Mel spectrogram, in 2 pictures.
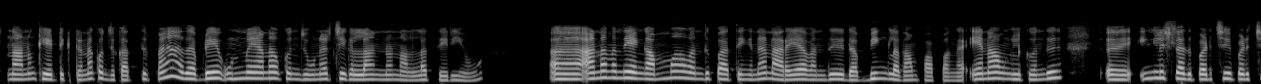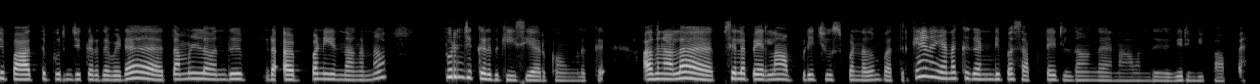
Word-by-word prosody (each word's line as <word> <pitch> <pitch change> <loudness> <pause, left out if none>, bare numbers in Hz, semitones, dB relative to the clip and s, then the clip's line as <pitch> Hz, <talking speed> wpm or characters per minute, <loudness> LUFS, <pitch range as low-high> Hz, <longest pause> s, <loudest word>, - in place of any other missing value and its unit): நானும் 245 +2 0
கேட்டுக்கிட்டேன்னா, 235 0 0
கொஞ்சம் 220 -5 -5
கத்துப்பேன். 250 - -2
அது 265 - +4
அப்படியே 275 +6 +4 0.2
உண்மையான 280 +1 +2
கொஞ்சம் 230 -2 -4
உணர்ச்சிகள்லாம் 230 -2 0
இன்னும் 225 -1 -5
நல்லா 200 +3 -3 0.2
தெரியும். 195 -1 -7 0.8
அ - - +6 0.3
ஆனா 290 +3 +4
வந்து, 300 0 +3
எங்க 255 -2 0
அம்மா 285 +5 -1
வந்து 260 0 -4
பார்த்தீங்கன்னா, 235 +2 -1
நெறையா 225 +2 +3
வந்து 220 +3 -1 0.2
டப்பிங்ல 235 +4 0
தான் 205 0 -6
பார்ப்பாங்க. 185 -1 -6 0.2
ஏன்னா 270 +2 +3
அவுங்களுக்கு 240 -3 -2
வந்து 275 +5 +2 0.6
அ - - +4 0.3
இங்கிலீஷில 285 -2 +2
அது 240 - -2
படிச்சு, 240 +3 0
படிச்சு 245 +4 -1
பார்த்து 230 +1 +2
புரிஞ்சிக்கறத 230 -2 -3
விட, 240 +5 +1 0.5
தமிழ்ல 260 +2 0
வந்து 240 +2 +1
இப்ப 255 +6 -34 0.3
டப் 225 0 +2
பண்ணீருந்தாங்கன்னா, 225 0 -2 0.7
புரிஞ்சிக்கிறதுக்கு 265 - +2
ஈஸியா 195 0 -2
இருக்கும் 185 0 -11
அவங்களுக்கு. 175 0 -11 0.5
அதனால 250 +2 +4 0.5
சில 265 -2 +4
பேர்லாம், 235 0 +2
அப்படி 230 +3 -6
சூஸ் 225 -3 -6
பண்ணதும் 205 +1 -5
பார்த்துருக்கேன். 325 - -1
ஆனா 350 - +1
எனக்கு 275 0 -2
கண்டிப்பா 240 +1 -2
சப்டைட்டில் 200 -1 -7
தாங்க, 190 -1 -10 0.2
நான் 175 0 -14
வந்து 175 +1 -12 0.2
விரும்பி 180 -1 -8
பார்ப்பேன். 160 - -14
235 Hz, 145 wpm, -24 LUFS, 210-260 Hz, 0.8 s, அ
